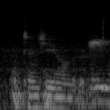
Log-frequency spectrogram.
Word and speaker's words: potentiometer: many different things and how do you pronounce that real quick potentiometer potentiometer okay potentiometer was right I'm sorry yes a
